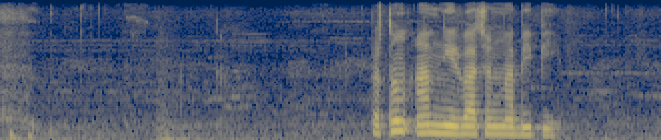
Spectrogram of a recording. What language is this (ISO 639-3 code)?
nep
